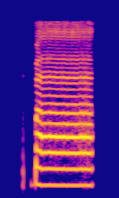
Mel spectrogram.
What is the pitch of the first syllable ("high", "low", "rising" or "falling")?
high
